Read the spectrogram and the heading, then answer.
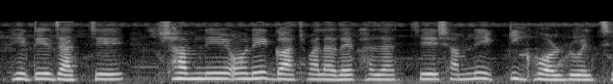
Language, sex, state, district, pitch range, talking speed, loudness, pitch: Bengali, female, West Bengal, North 24 Parganas, 225-260 Hz, 105 wpm, -16 LUFS, 240 Hz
